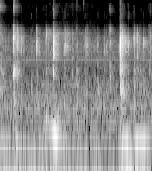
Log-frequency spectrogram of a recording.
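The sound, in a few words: typing on a computer keyboard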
